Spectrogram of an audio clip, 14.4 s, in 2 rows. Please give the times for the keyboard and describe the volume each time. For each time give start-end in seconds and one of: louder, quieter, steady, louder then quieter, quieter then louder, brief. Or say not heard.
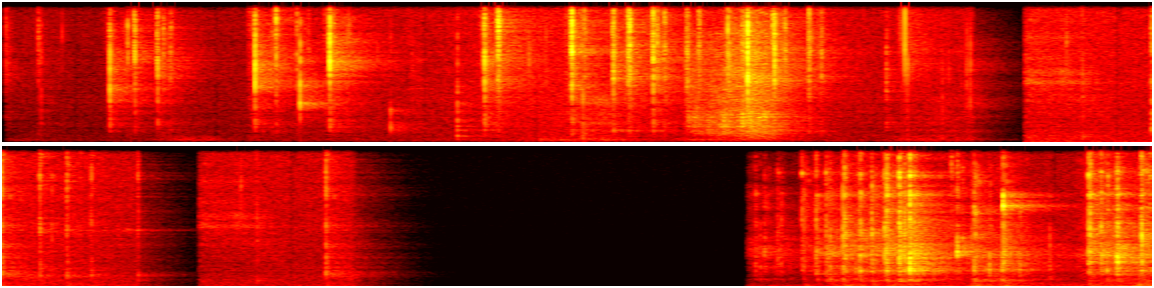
0.0-9.4 quieter
11.8-14.3 brief.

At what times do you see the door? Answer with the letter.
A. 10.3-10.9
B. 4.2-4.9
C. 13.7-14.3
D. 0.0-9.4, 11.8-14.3
B.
